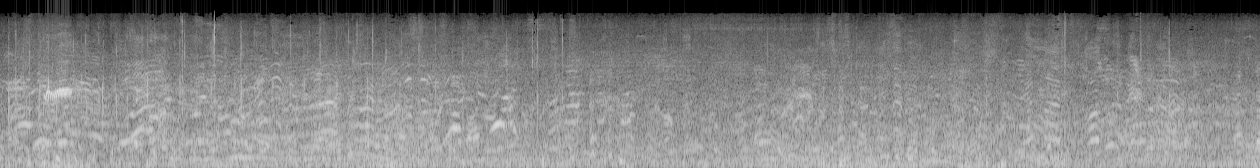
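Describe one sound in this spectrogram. A crowd of spectators cheers and shouts from a distance outdoors.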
